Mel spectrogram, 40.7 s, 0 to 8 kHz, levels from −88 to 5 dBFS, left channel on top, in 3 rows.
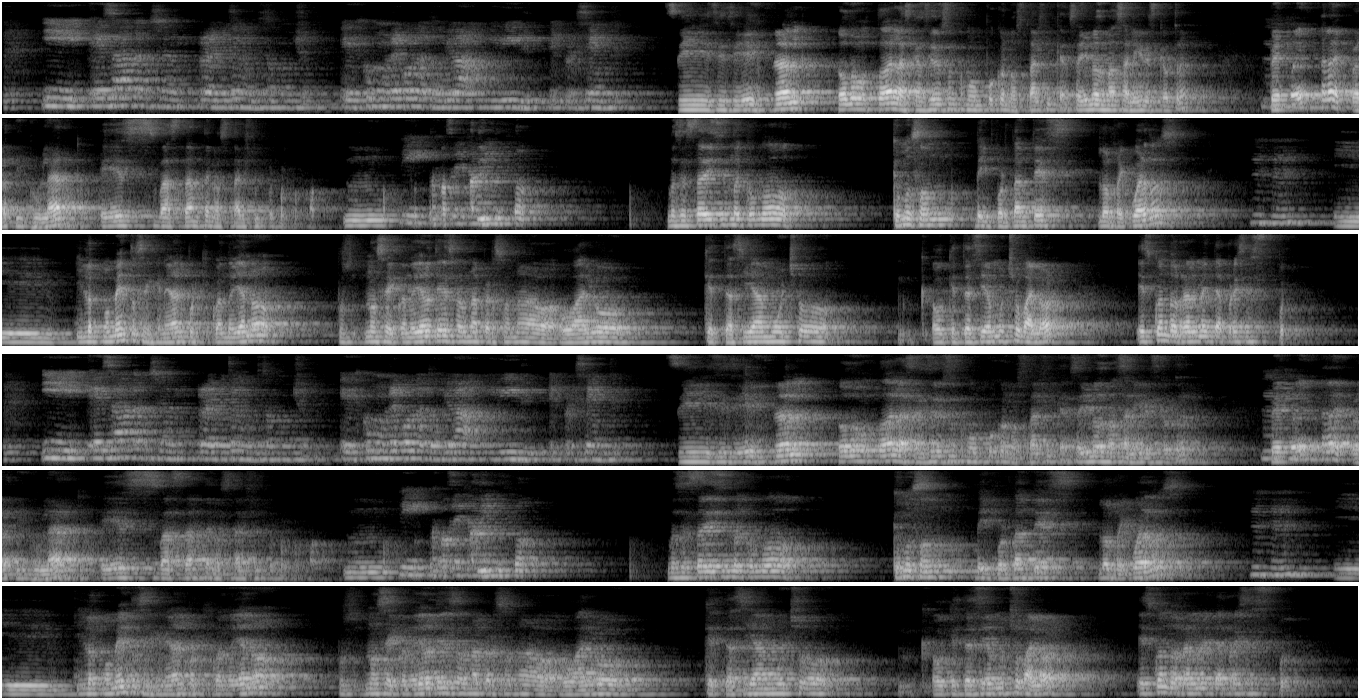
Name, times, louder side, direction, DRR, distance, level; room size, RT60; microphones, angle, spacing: voice 1, 0.0-6.0 12.6-13.0 17.5-18.5 26.0-26.5, right 1 dB, 75° right, -9 dB, 1.5 m, -34 dB
voice 2, 6.8-8.0 8.4-11.9 12.7-16.2 17.0-17.4 18.2-18.8 20.2-21.5 22.5-24.2 24.5-25.3 26.9-29.9 30.5-33.4 34.2-35.5 36.4-37.7 38.5-40.0, left 4 dB, 75° left, 3 dB, 0.4 m, -22 dB
9.3 x 5.2 x 2.7 m, 1.4 s
head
